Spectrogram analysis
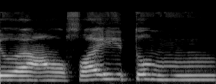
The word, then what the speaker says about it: عصيتم: hatta iza fasiltum wa tanazang wa tanaza'tum fil amri wa asaitum min ba'di ma arakum.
